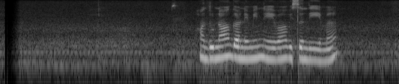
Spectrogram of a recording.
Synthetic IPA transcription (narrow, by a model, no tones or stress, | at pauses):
hɐnd̪unaːɡɐnemineːʋaːʋisənd̪iːmə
